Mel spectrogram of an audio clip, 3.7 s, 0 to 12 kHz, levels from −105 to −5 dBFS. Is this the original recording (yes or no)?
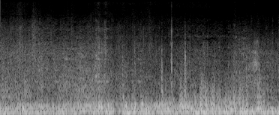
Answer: no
